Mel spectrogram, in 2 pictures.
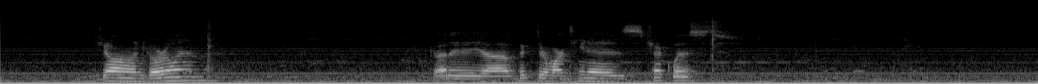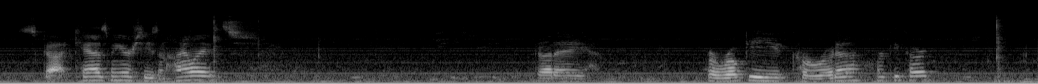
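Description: A young man talks calmly close by, in short bursts.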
